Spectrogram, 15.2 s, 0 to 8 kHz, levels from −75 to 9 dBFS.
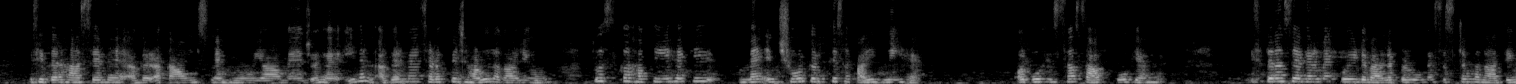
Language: Urdu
